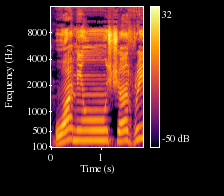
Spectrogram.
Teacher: next last آیت وَمِن شَرِّ، نون ساکن کے بعد شین آ رہا ہے، اکفا ہوگا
